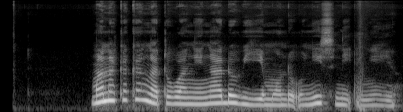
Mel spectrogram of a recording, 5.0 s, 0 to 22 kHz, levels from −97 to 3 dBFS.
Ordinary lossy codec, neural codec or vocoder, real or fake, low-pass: none; none; real; none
